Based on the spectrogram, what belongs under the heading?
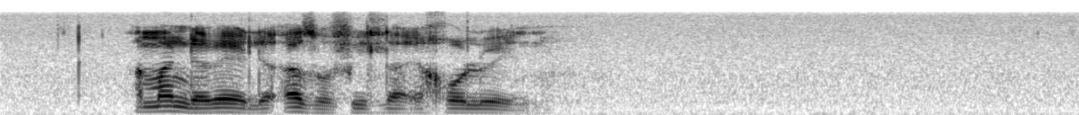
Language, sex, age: South Ndebele, male, 20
